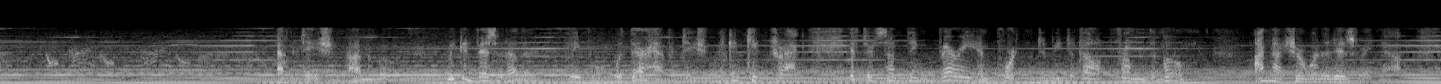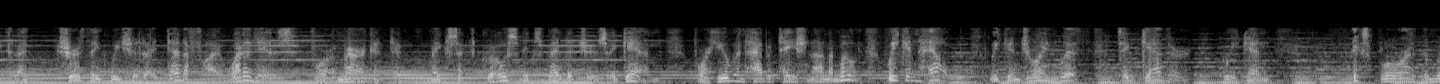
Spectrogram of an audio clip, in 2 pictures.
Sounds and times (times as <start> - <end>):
Music: 0.0 - 28.8
Speech: 2.8 - 11.9, 12.5 - 27.2, 28.0 - 28.8.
